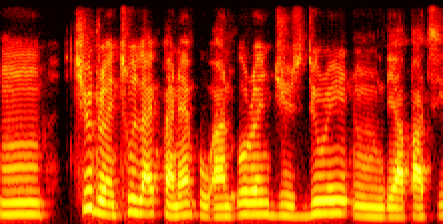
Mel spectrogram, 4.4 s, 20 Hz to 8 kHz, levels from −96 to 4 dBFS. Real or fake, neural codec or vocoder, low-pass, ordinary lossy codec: fake; codec, 16 kHz, 8 kbps, FunCodec, trained on Chinese and English, 25 frames a second; 7.2 kHz; none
